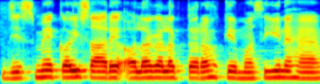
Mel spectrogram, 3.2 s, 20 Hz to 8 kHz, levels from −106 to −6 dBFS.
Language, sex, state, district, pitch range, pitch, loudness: Hindi, male, Jharkhand, Garhwa, 170-185 Hz, 180 Hz, -13 LUFS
